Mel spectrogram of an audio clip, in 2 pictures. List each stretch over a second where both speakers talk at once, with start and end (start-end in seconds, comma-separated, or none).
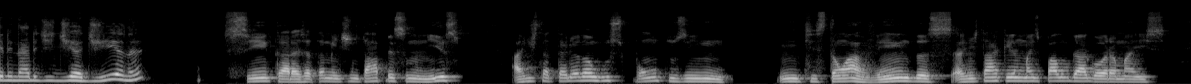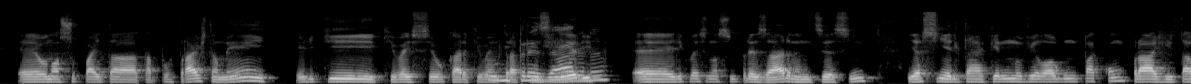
16.8-18.0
